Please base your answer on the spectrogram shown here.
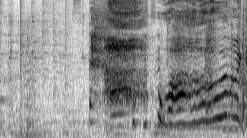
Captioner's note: gasps, laughing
